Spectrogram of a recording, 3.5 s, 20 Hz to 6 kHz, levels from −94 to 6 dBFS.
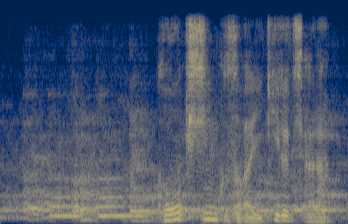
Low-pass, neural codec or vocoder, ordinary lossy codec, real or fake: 5.4 kHz; codec, 16 kHz, 4 kbps, FunCodec, trained on Chinese and English, 50 frames a second; none; fake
